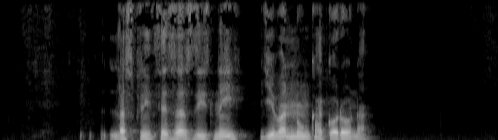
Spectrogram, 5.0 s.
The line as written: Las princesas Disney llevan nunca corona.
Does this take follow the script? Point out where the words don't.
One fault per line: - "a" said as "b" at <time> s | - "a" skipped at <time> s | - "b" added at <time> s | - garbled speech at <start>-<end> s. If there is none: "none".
none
